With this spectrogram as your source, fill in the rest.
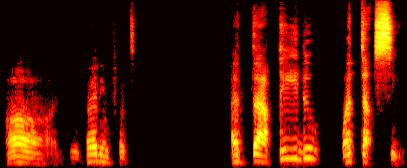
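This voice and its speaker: A man's voice: a little high, sing-song, normal speed, darkish tone, breathy edge, no echo. A man giving a religious lecture, speaking emphatically, laying out numbered points and sprinkling in Arabic terms. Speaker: Islamic teacher.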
